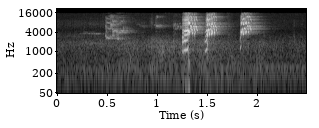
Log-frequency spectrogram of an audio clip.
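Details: Rainbow lorikeet, a caged bird described as in full voice: a soft raspy note followed by three loud, harsh, shrill screeches.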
